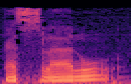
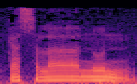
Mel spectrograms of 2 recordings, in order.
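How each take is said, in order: First: The word ends in a vowel, without final n. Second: The word ends with an added final n sound. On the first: The speaker calls it right. "Semuanya tidak menerima tanwin" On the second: The speaker calls it wrong. "Salah kalau dibaca dengan"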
